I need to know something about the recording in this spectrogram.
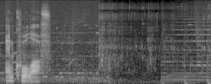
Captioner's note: sound of water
